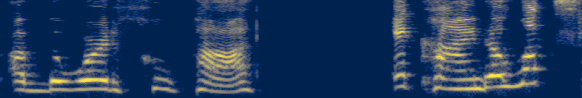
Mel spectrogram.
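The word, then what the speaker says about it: חופה: And the bride and the groom stand under a chuppah. And some people call it a chuppah. That's the Yiddishized version of that word.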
